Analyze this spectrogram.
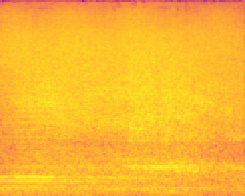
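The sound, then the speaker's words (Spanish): A car engine hums steadily as the vehicle is driven, a loud, continuous rumble with a low droning tone and road noise, and no voices. “el gigante japonés, conduce el auto.”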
